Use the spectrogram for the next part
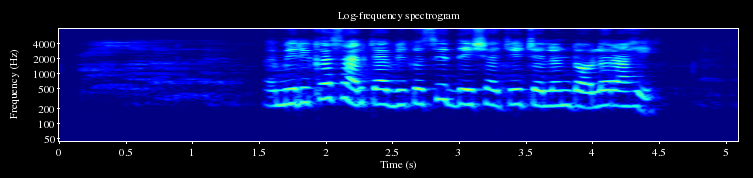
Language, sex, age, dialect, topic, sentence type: Marathi, female, 36-40, Northern Konkan, banking, statement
